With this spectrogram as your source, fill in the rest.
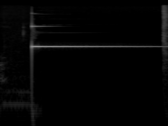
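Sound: glasses clinking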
